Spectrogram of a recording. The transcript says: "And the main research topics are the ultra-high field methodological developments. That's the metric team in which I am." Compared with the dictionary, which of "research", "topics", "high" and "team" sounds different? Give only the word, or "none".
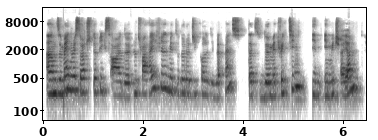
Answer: none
